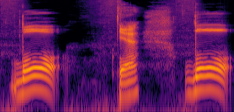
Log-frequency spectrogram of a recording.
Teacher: Huruf dod termasuk ke dalam huruf yang tebal. Ketika huruf dod berharokat fathah, dia tidak akan dibaca terdengar seperti vokal A, tapi dia akan terdengar seperti vokal O.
